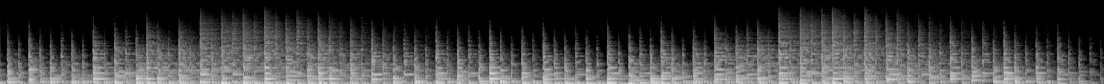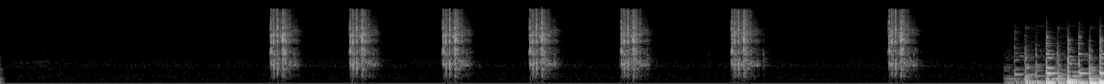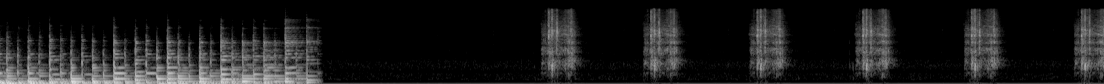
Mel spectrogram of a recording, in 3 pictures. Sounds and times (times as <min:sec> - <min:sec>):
Music: 0:00.0 - 0:11.1, 0:21.1 - 0:25.3.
